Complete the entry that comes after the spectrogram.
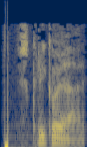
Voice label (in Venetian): "scricolare", Veneto; scricoƚàre; vb.intr.; creak; scricchiolare; el Galepin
